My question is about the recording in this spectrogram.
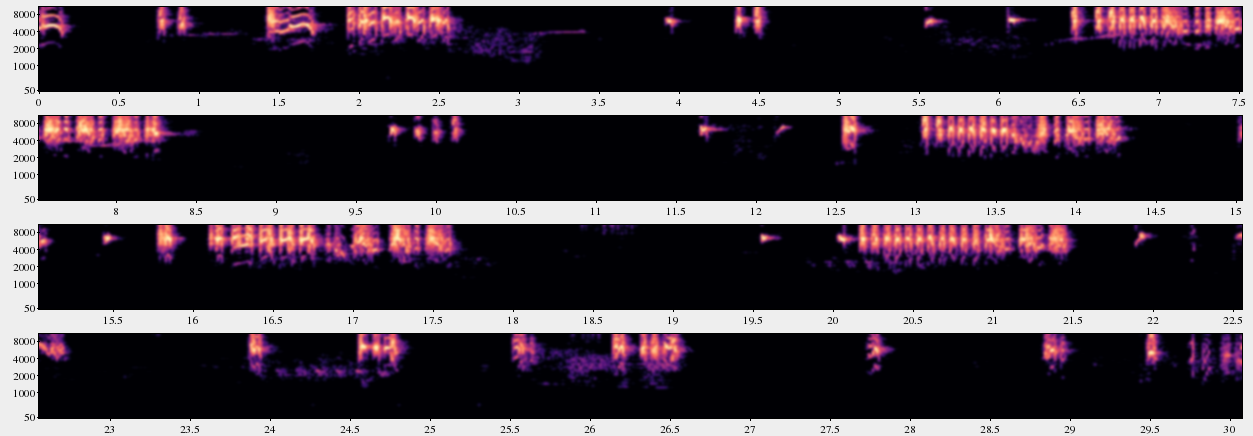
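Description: Male olive-backed sunbird (sogon) singing: five bursts of rapid, high-pitched trilling song, each one to two seconds long, with single sharp chirps scattered between. It is singing in the excited, full-voiced way that keepers call gacor.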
